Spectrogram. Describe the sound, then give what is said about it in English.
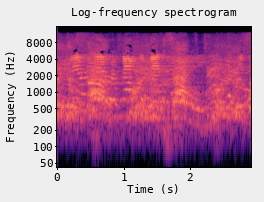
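A crowd of audience members from the Black Lives Matter movement protesting at a mayor's press conference: many voices shouting and clamoring together in a continuous, loud din. “When the mayor announced plans to put more officers on the streets, at least a dozen audience members from the Black Lives Matter movement erupted in protest.”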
